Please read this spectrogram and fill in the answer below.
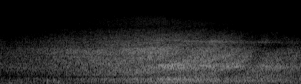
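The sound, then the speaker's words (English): Traffic on Kentucky Highway 52, a two-lane state route, as a vehicle whizzes by: a broad tire-and-engine rush that swells steadily to a peak and then eases off, with no voices. “Vehicles whiz down Kentucky Highway 52”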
